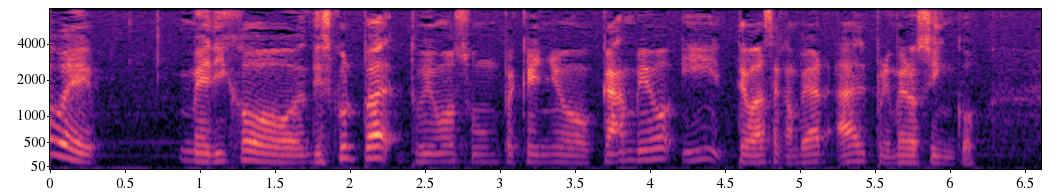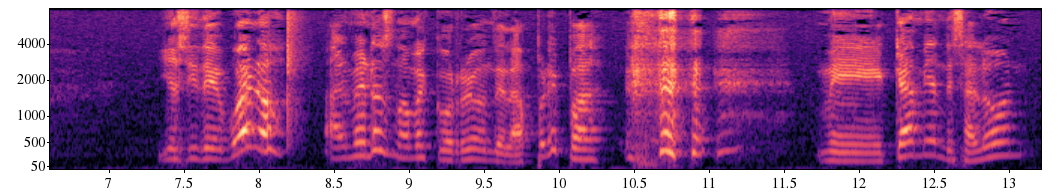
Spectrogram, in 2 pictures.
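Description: A young man's fairly high-pitched voice carries a Mexican Spanish accent as he recounts school-day memories on a podcast. The story is casual, animated, full of profanity, and punctuated by laughter.

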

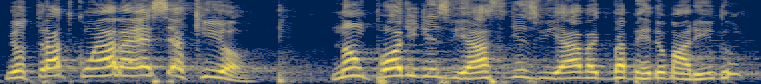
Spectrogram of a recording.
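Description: A middle-aged man preaches a humorous, animated sermon. His voice sits very high, and he jumps into loud shouts and playful acted-out quotes. The long reverb of a church sanctuary surrounds every word. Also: brisk. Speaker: pastor. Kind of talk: lively sermon.

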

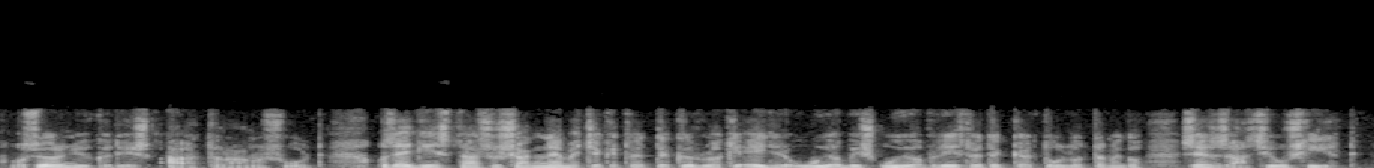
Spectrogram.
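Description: A man narrating a storybook chapter in a lively, expressive way. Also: deep voice, vocal fry, husky. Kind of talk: storybook reading. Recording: dull lo-fi recording.

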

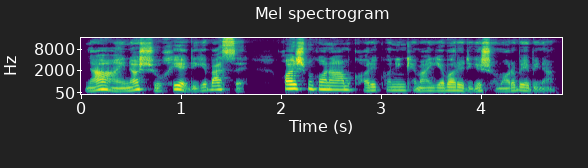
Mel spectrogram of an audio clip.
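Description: A woman voicing an earnest, lovesick young man in a storybook reading, speaking low and pleading. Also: lively intonation, warm tone, husky.

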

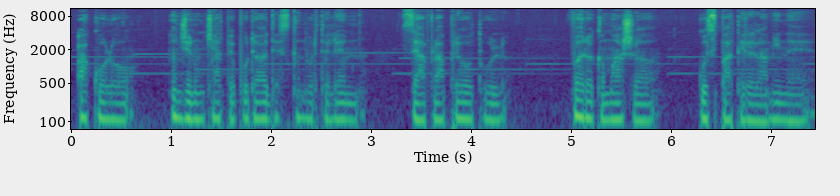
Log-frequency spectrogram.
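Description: A man narrating a first-person horror story in a measured, somber way. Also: on the low side, monotone, mellow, soft background music.

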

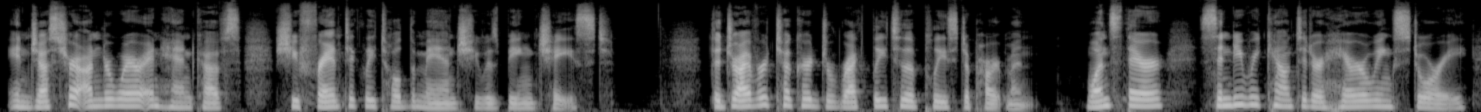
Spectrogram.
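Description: A woman's voice: lowish voice, a bit bright, no room sound, clean studio sound. A woman hosting a true crime podcast, reading a scripted account and breaking in with blunt, opinionated asides.

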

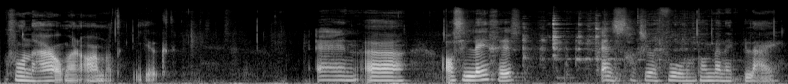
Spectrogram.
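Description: Home vlogger, woman in her 30s: low, creaky voice, rambling casual chat over loud kitchen clatter. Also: flat delivery, slow pace, pauses often, a little hiss or hum. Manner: rambling, many fillers and restarts, mixes in English phrases. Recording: kitchen clatter of dishes and cutlery.

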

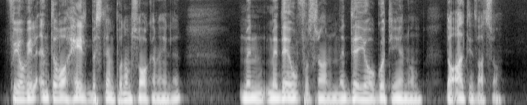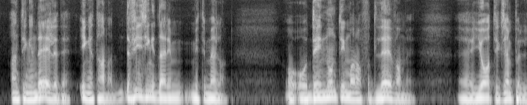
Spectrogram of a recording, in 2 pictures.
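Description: Recorded cleanly in a studio without echo, this man speaks in a low, dark voice. As a guest on a podcast, the sports director reflects earnestly on his earlier life, frequently starting sentences over, and he is not a native Swedish speaker.

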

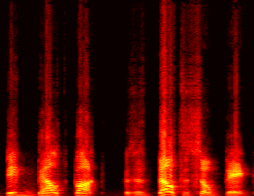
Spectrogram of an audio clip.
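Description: High, bright-voiced joking man. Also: moderate pace, no echo. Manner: riffing, acting out silly bits in put-on voices. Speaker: podcast co-host. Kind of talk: casual comedic banter.

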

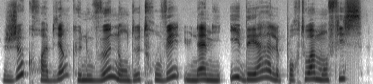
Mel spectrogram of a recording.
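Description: A woman's voice: on the high side, lively intonation, normal speed, dry recording, studio quality. Woman doing a kindly father squirrel. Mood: reassuring. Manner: gentle, reassuring.

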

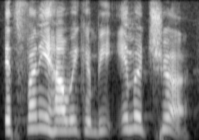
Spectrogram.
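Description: High-voiced man preaching a sermon. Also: fairly quick, sharp tone. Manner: earnest, emphatic preaching with frequent restarts. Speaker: pastor. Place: church service.

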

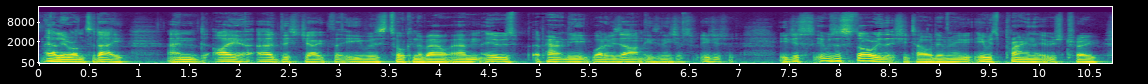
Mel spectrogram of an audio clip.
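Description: Gravelly man telling a joke. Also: sits low, steady tone, brisk, few pauses, dark tone. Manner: rambling, hesitant with fillers and restarts. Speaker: podcast co-host. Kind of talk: casual chat and joke-telling.

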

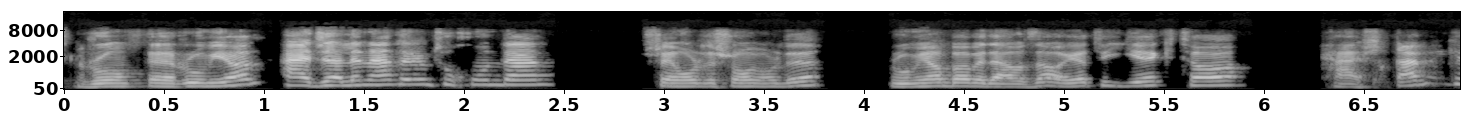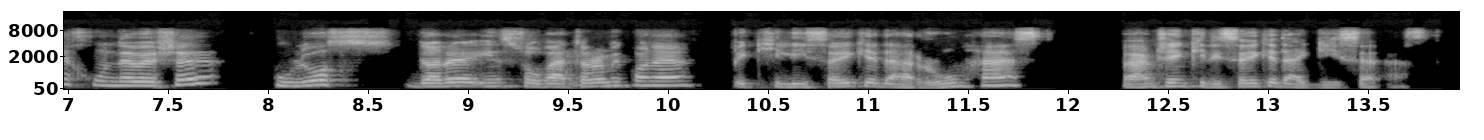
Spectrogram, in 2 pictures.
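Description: A man's voice: high voice, animated, a bit bright. A man leading a church Bible lesson, explaining step by step and often checking with the group. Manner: explanatory, asks the group questions. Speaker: Bible teacher. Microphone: microphone for an online stream.

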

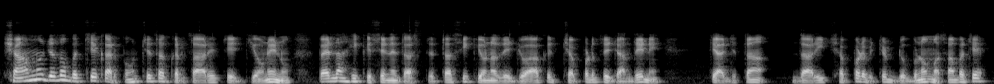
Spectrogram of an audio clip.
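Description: Lively man narrating a village story. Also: sits low, fairly quick. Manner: animated village-story reading, raises voice for quarrels. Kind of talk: storytelling narration with acted dialogue. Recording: tinny phone-like audio.

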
